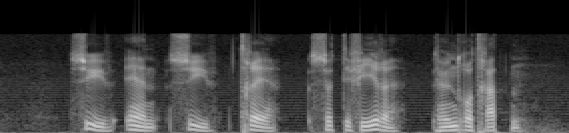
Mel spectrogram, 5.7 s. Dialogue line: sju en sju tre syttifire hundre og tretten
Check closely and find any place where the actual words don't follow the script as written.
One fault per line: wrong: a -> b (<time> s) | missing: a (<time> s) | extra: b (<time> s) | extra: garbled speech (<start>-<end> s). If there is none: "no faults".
no faults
